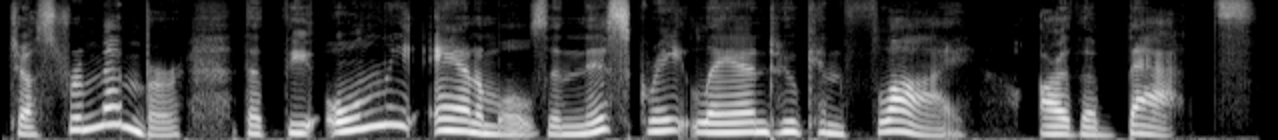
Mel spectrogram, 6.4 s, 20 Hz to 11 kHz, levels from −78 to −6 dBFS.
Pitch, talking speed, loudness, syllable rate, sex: 225 Hz, 150 wpm, -19 LUFS, 4.1 syllables/s, female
